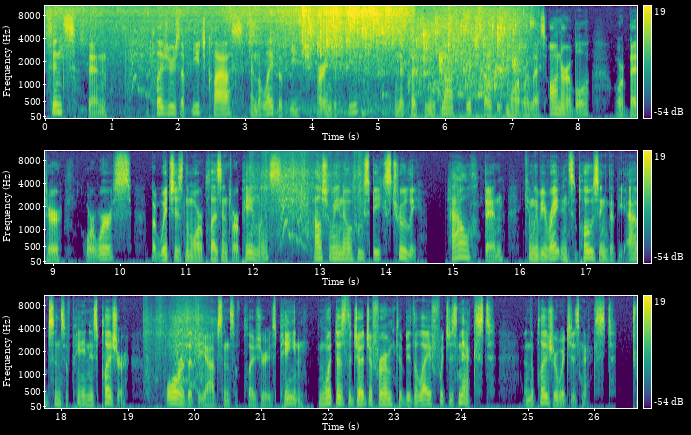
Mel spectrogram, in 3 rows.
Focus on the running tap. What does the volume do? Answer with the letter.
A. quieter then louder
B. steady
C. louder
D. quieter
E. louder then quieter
C.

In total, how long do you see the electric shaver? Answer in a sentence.
The electric shaver can't be heard in this clip.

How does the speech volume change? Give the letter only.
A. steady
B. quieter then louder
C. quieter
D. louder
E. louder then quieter
A.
